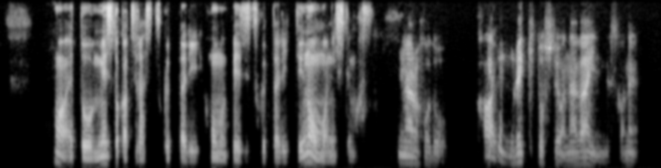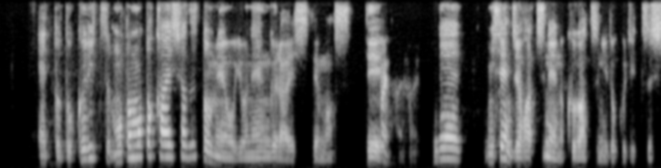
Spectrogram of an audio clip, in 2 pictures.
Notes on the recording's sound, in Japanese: ラジオ放送は生放送で収録します。Zoomというツールを使って生放送！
